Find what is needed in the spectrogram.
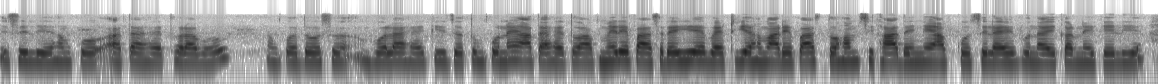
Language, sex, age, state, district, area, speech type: Urdu, female, 45-60, Bihar, Darbhanga, rural, spontaneous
